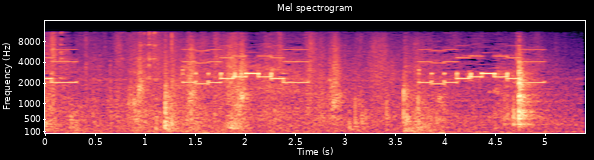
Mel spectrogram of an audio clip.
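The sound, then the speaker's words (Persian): A telephone rings twice with a bright, beeping electronic melody, each ring lasting a couple of seconds, over a low background rumble; the caller is the listener's sister. “بله خواهرته، بیا گوشی رو بردار.”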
